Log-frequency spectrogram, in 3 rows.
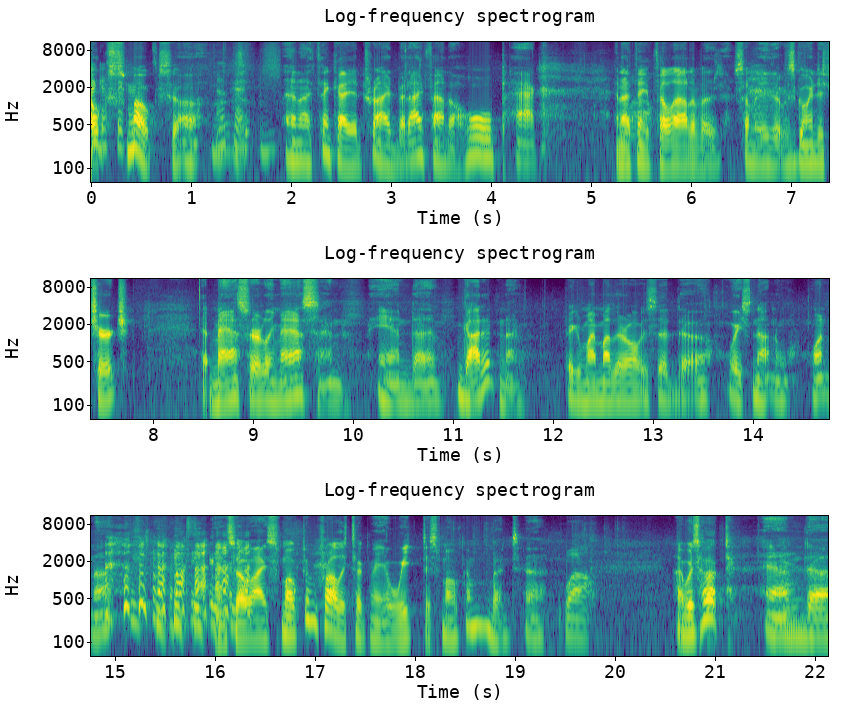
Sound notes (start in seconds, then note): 14.8 laughter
